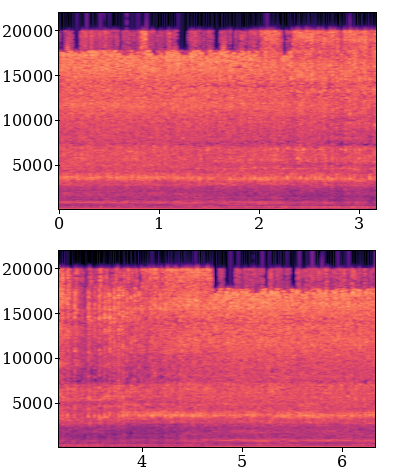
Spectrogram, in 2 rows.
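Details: Husqvarna 51 chainsaw with aftermarket big-bore 55 piston and cylinder (high compression), after carburetor cleaning for no-start from sitting with old fuel: loud buzzing two-stroke holding a fast steady speed, dipping slightly and recovering without stalling; normal running.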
